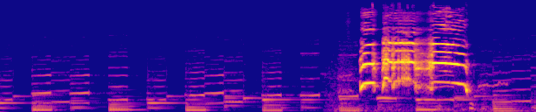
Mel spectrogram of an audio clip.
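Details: Rooster crowing in the daytime at an ostrich and goat farm in Sagamihara, Kanagawa, Japan, where birds crow all day, not only mornings; one loud, harsh, wavering crow over about a second and a half, with background piano music throughout.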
